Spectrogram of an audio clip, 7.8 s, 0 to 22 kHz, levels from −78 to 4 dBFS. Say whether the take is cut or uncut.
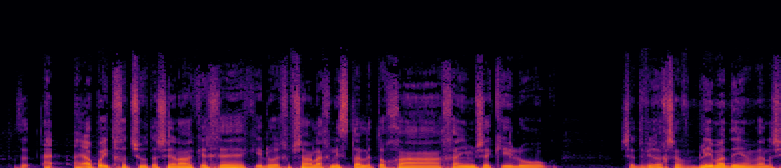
uncut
